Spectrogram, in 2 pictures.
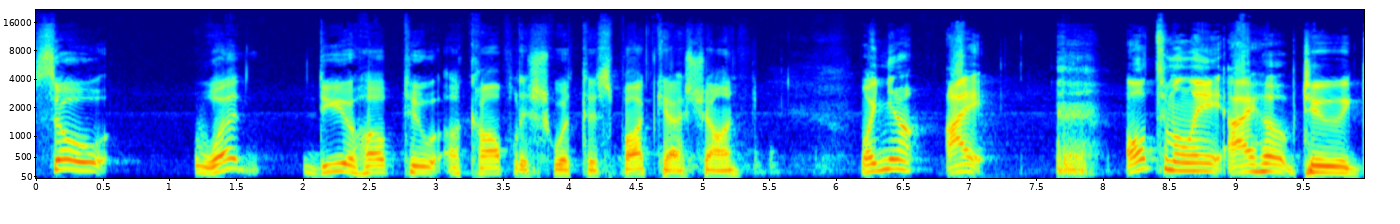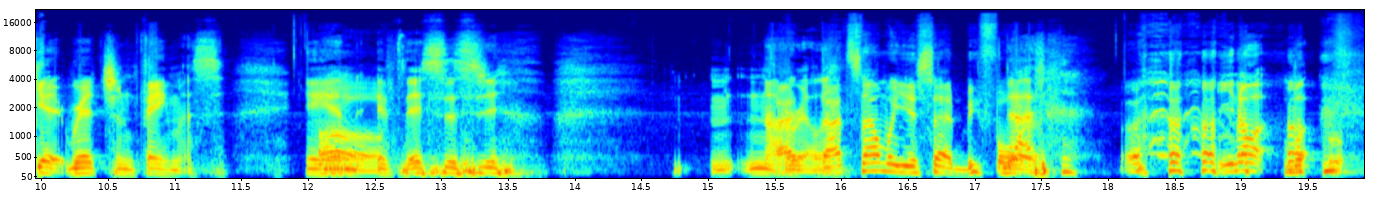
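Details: Ataxic dysarthria in a male podcast host with Friedreich's ataxia, who says slurred speech is a symptom of his condition, along with loss of balance and of muscle control in his legs and arms.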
